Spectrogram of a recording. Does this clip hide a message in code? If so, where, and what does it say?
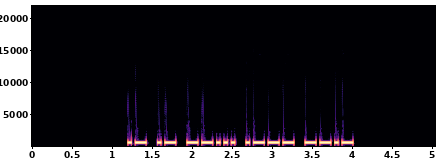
Yes: Morse code from 1.2 to 4.0 s, heard as a keyed tone, about 25 wpm, 700 Hz. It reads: AA7JQ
